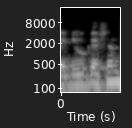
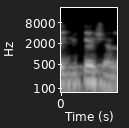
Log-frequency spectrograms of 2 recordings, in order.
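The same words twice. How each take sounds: First: "education" as ed-yu-cation; Sri Lankan pronunciation. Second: "education" as ej-u-cation; foreign pronunciation. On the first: Teacher showing class the local way, Sri Lankan pronunciation. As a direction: say "education" with a dyu sound. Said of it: "We say education". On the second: Teacher showing how foreigners say it, foreign pronunciation. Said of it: "they say education". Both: Shown as a demonstration.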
